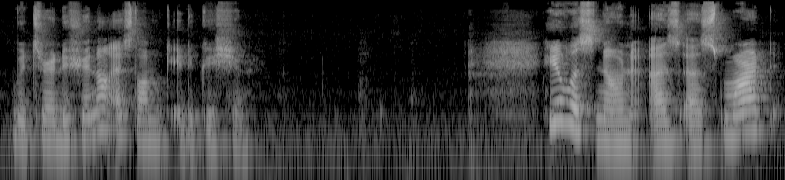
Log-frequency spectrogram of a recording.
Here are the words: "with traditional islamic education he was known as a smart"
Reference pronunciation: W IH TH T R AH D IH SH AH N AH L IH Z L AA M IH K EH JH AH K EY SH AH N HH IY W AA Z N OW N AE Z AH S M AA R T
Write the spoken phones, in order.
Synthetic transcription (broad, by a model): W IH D T R AH D IH SH AH N AH L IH S L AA M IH K EH JH AH K EY SH AH N HH IY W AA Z N OW N AE Z AH S M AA R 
